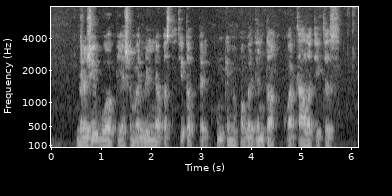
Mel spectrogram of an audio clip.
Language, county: Lithuanian, Vilnius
